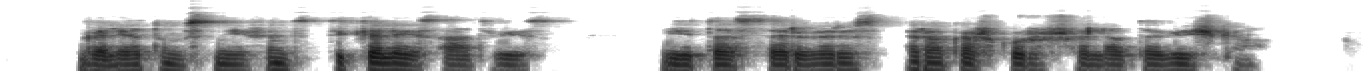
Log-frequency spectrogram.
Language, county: Lithuanian, Vilnius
